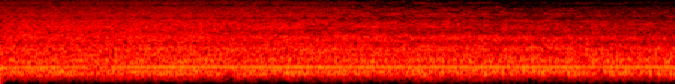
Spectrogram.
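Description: Battery-powered toy bubble machine running: its small fan motor whirs with one steady hum over an airy rush, blowing out bubbles.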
